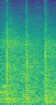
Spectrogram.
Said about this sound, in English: there was a knock at my door.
